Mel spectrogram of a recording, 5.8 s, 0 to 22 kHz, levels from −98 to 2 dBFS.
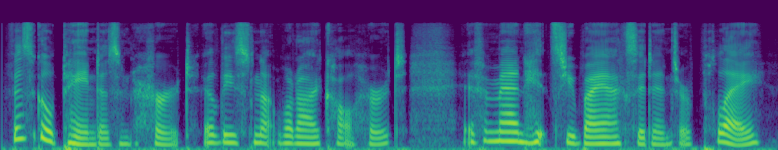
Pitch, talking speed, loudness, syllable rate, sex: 195 Hz, 185 wpm, -19 LUFS, 4.6 syllables/s, female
